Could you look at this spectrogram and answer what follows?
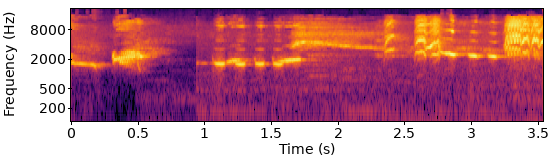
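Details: White-rumped shama song used as a lure to set other birds singing: a short low whistle, a row of clear mid whistles, then a long falling high whistle ending in a sharp burst of higher notes.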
